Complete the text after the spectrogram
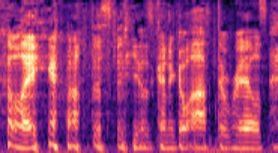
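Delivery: laughing through the words; real laugh as he talks; can't keep a straight face. Real, not acted. Laughing at his own rambling.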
